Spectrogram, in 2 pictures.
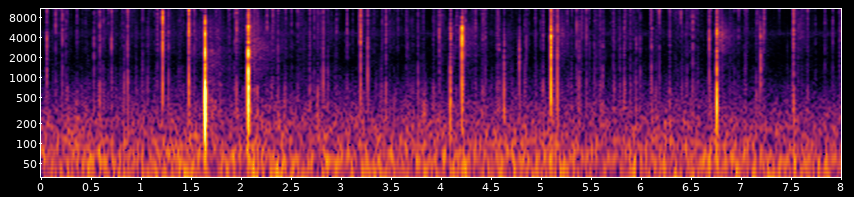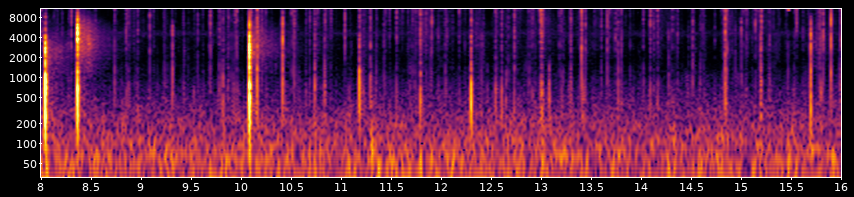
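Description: Faint steady hiss with scattered sharp clicks and crackles at irregular intervals, a few louder ones about two, eight and ten seconds in.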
